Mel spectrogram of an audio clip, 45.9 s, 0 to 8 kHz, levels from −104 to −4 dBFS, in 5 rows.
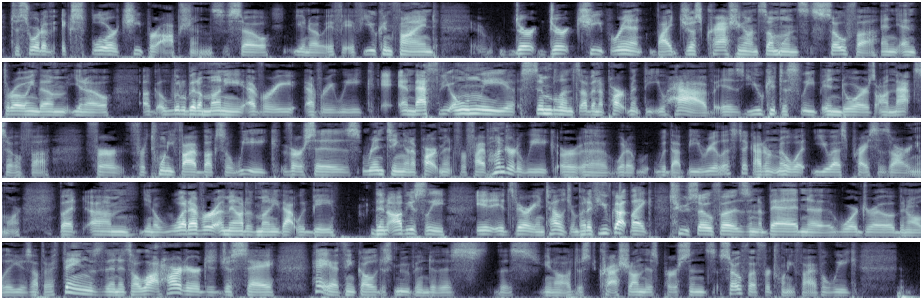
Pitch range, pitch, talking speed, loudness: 115-145 Hz, 125 Hz, 210 wpm, -25 LUFS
